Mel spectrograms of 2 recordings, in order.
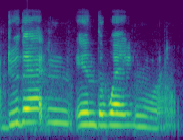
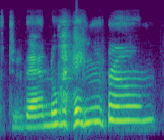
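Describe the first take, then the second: First: Said in the usual way. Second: Amused, laughing repeat. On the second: Real, not acted. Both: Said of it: "They're very extra".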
